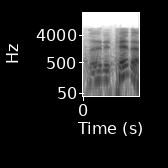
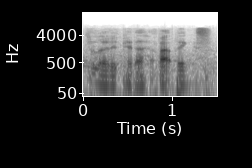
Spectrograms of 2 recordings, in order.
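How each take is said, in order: First: Name called out on a rising note. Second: Said in the usual way. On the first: Shown as a demonstration. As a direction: announce the name like a discovery. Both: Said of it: "I was told to talk to".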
